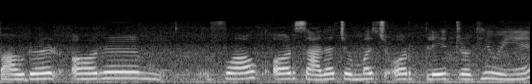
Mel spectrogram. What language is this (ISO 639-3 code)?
hin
